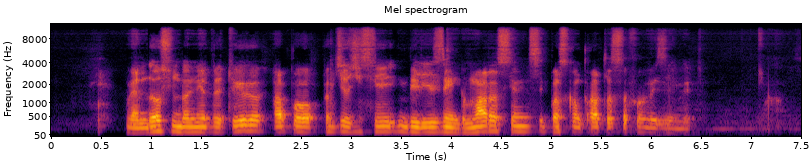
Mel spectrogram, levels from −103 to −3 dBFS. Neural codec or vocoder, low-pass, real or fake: codec, 32 kHz, 1.9 kbps, SNAC; 10.8 kHz; fake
